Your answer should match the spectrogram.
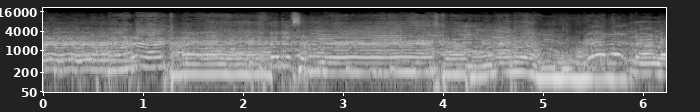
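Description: A man singing a Vodou song into a microphone over a PA, in long held, wavering notes, stepping down to a lower held note near the end.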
